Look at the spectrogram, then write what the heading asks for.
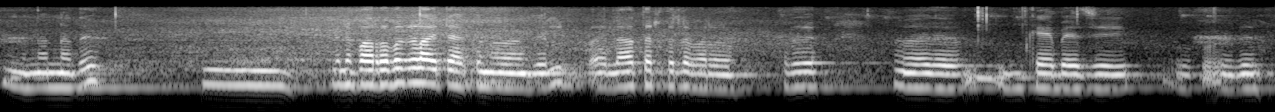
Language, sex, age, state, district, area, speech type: Malayalam, female, 45-60, Kerala, Kasaragod, rural, spontaneous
